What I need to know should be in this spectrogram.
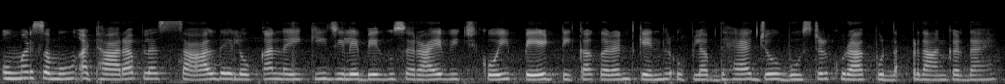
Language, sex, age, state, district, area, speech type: Punjabi, female, 18-30, Punjab, Mansa, urban, read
